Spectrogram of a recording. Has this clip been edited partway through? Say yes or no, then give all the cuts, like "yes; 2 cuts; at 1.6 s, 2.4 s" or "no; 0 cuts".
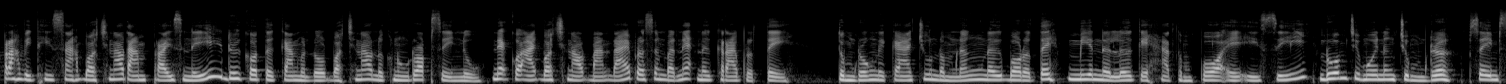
yes; 3 cuts; at 1.3 s, 4.9 s, 13.2 s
